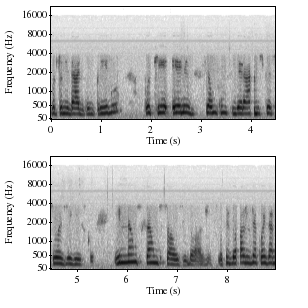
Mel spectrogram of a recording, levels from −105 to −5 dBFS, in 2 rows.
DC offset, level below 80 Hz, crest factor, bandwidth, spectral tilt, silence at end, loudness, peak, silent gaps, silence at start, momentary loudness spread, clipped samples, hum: under 0.1%; -60 dBFS; 16 dB; 6.6 kHz; -8.5 dB/octave; 0 s; -20 LUFS; -4 dBFS; none; 0 s; 12 LU; under 0.1%; none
